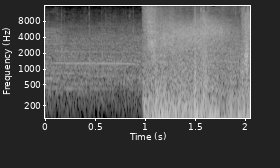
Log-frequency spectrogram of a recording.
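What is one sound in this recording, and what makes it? Pyrotechnics burst and hiss loudly.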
